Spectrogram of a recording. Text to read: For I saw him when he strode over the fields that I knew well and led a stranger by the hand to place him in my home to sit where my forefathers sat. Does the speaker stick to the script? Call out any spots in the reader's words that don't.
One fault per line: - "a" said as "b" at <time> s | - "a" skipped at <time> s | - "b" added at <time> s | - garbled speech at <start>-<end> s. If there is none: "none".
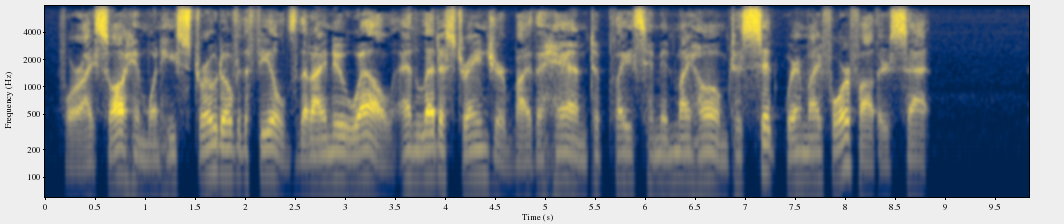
none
